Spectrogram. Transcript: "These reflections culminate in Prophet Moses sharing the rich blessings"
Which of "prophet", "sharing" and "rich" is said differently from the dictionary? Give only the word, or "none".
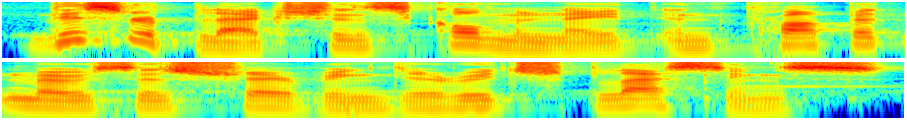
prophet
